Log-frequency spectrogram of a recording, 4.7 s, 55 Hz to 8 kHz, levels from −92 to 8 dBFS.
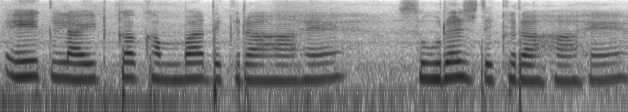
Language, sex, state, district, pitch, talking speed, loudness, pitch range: Hindi, female, Madhya Pradesh, Katni, 235 Hz, 140 wpm, -15 LUFS, 230-250 Hz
